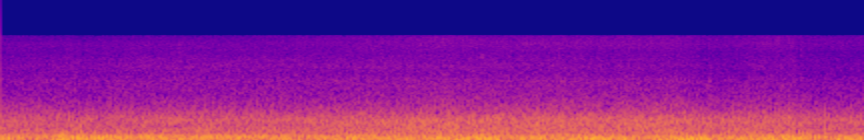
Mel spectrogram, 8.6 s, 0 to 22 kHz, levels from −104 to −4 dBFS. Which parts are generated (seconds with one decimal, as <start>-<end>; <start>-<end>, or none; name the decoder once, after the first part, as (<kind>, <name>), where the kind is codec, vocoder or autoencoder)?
1.8-4.0 (vocoder, BigVGAN v2)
